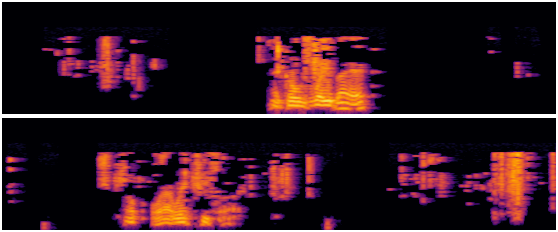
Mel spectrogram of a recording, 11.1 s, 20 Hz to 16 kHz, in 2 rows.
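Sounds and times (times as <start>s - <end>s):
thin Bible pages being flipped: 0.6s - 1.5s, 2.8s - 3.3s, 8.2s - 8.7s, 9.5s - 11.0s
speech: 2.6s - 3.8s, 6.8s - 8.0s.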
